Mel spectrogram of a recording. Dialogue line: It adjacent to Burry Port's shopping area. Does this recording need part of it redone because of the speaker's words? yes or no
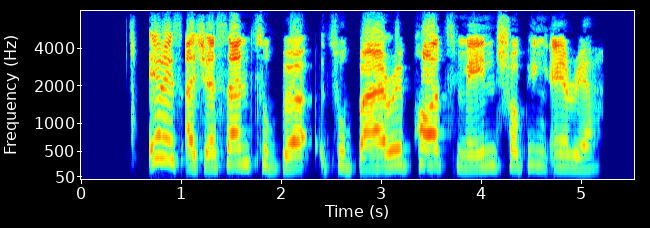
yes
